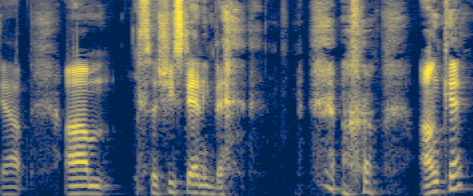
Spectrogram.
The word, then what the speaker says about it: Anke: Anke, is that how you pronounce it? Mm-hmm. Anke, thank you.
